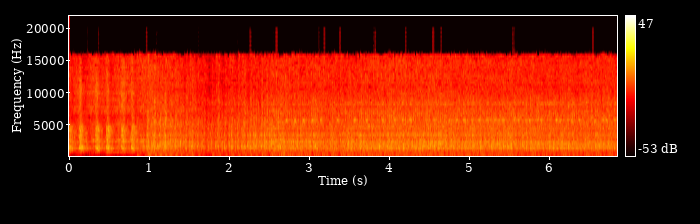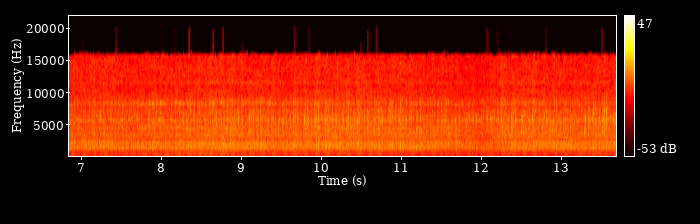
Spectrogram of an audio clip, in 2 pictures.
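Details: Ducati 916/748/996 four-valve desmo V-twin, first start after a timing belt change, using the fast idle button: cranks and catches within a second, then a steady, even fast idle with no ticking or knocking.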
